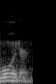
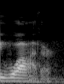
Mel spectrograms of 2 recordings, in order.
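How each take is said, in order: First: "water" with a rounded aw vowel, waw-ter; East Coast pronunciation. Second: "water" with an open ah vowel, wah-ter; local pronunciation. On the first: Insisting on her East Coast way: "water" as waw-ter. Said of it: "I'm saying water 'cause that's what it is". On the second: Telling viewers how locals say it: "water" as wah-ter. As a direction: say "water" the way people over here say it, wah-ter. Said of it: "People over here say water". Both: Shown as a demonstration.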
